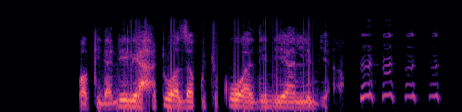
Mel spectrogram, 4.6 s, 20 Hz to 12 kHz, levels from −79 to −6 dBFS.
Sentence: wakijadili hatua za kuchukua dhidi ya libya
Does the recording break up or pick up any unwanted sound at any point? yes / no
yes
